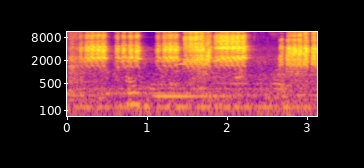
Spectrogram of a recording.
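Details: Captive myna calling during feeding, giving loud rasping, buzzy squawks in bursts of up to a second, separated by brief pauses, with a faint low hum in the background.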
